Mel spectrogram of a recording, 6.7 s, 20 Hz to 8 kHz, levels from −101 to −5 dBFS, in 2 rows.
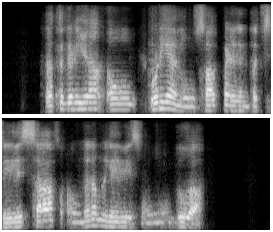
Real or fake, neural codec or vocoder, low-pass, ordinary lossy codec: fake; codec, 16 kHz, 1 kbps, FreqCodec, smaller model; 7.2 kHz; AAC, 32 kbps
